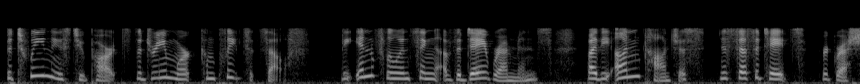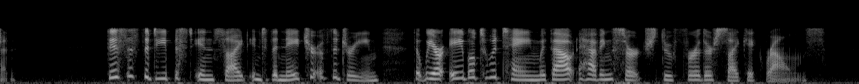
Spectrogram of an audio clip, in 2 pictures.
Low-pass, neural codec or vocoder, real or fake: 5.4 kHz; none; real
